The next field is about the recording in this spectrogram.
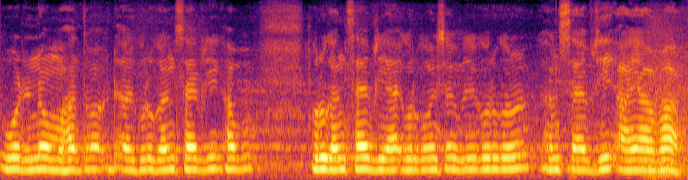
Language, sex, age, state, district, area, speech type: Sindhi, male, 30-45, Gujarat, Junagadh, urban, spontaneous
